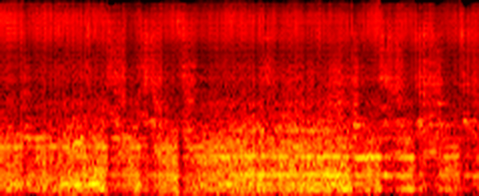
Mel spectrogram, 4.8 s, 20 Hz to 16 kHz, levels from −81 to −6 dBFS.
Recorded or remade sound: remade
